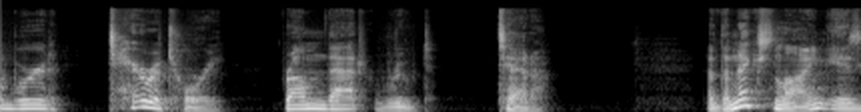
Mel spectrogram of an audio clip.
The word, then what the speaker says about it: terra: pronounce the consonant but in Latin we pronounce the consonant so it's in Tera ter is Earth this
